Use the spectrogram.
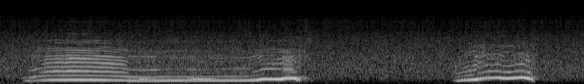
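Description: A cow caught on the rocks of a riverbank at the end of the rainy season moos twice, a long drawn-out low call rising at the end, then a shorter second moo after a brief pause, loud with no talking.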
